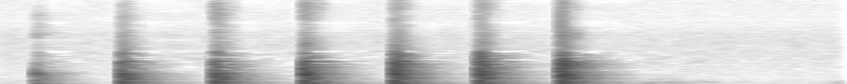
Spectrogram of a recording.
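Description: A goldsmith's hand hammer striking metal on a small anvil block: seven even blows, a little more than two a second, each ringing out briefly.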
